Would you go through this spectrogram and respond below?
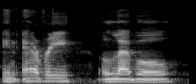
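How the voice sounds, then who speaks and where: A woman hosts her own podcast, telling a personal story in a thoughtful, halting way. Her voice sits very low for a woman, and she speaks slowly with frequent pauses. She is from Peru and in her thirties or forties. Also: steady tone. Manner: slow, reflective, with many pauses and fillers. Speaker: podcast host and English teacher.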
